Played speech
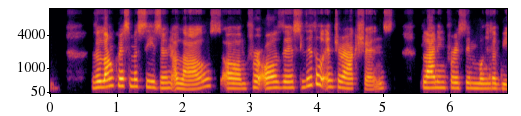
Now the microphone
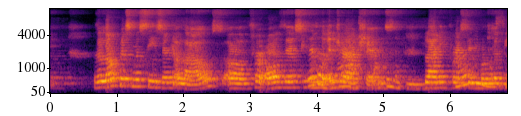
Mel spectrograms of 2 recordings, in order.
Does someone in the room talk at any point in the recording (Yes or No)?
Yes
